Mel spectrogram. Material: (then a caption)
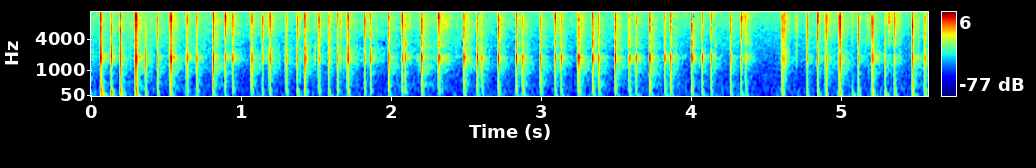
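Hard plastic. Fingernails tap quickly on the back and edges of a hand-sized, teal, leaf-print hard plastic phone case fitted on a smartphone. About 45 short, dry clicks come in a rapid, uneven stream, each with a bright tick around 2 kHz. The taps stop briefly near the 4.5-second mark before resuming.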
